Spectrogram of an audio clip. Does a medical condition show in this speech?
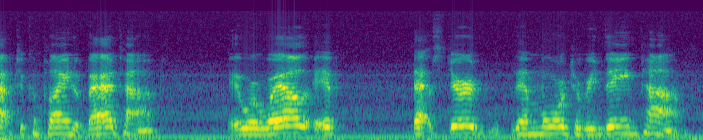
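Yes: Parkinson's.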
